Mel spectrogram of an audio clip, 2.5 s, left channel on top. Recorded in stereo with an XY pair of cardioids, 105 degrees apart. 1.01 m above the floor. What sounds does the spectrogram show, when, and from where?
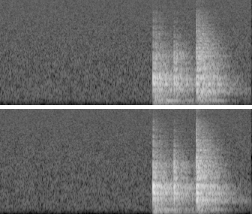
1.5 s knocking: 40° right, 2.5 m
